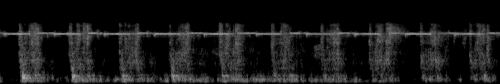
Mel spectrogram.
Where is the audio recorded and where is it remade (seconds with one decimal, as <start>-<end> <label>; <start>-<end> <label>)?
0.0-2.4 remade; 2.4-3.3 recorded; 3.3-3.8 remade; 3.8-4.5 recorded; 4.5-5.0 remade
